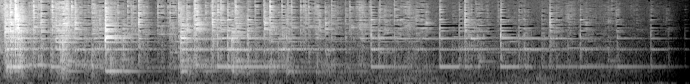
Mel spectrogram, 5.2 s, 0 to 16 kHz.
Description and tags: wind chimes 04
This is recorded from wind chimes, it`s a almost 2 meter long string with small, different sized, plastic like bowls on it. I recorded it hung up on the wall, because i needed it to sound more percussive.
fx, stereo, noise, effect, recording, windchimes, atmosphere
